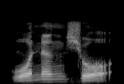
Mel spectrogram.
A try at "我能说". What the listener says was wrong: 说, make it lighter. 我能说.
